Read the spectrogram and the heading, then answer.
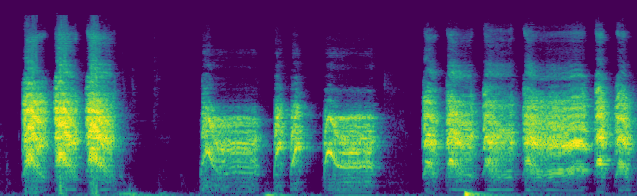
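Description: Harsh crow calls blown to make turkeys shock gobble: loud, raspy caws in rapid bursts. Three quick caws open the series, then after a pause come several more grouped caws, then a longer, faster run.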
